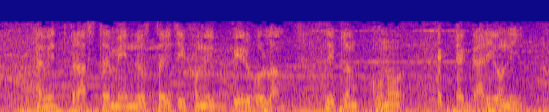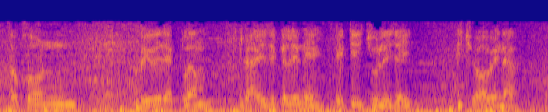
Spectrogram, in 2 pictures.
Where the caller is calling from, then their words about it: Dhaka, Dhaka Division, Bangladesh; আমি ঢাকা বাংলাদেশ থেকে বলছি, গোপীবাগ সপ্তম গলি থেকে।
